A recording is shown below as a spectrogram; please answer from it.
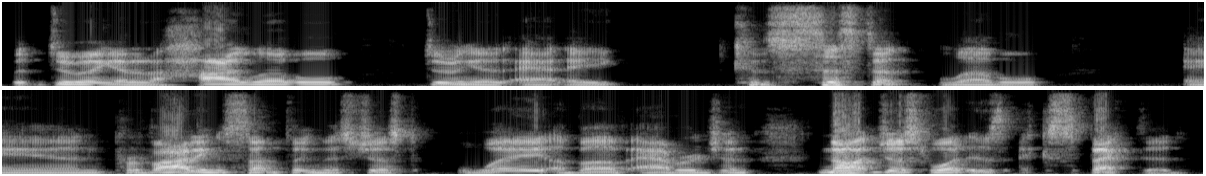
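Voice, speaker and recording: A man's voice: low-pitched, a little slow, sharp tone. A man speaking as a coach, giving an informal motivational talk in an earnest, conversational manner on a dull recording.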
